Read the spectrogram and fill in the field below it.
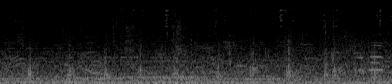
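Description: Footsteps tap along a hard path.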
